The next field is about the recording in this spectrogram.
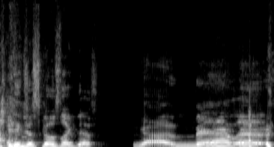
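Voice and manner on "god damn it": prayer-like words spoken to oneself. Retelling a corporal's words after his eyelids melted: imitating a quiet mutter to himself. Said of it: "he didn't say it real loud, but you can see he's, like, saying it to himself".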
